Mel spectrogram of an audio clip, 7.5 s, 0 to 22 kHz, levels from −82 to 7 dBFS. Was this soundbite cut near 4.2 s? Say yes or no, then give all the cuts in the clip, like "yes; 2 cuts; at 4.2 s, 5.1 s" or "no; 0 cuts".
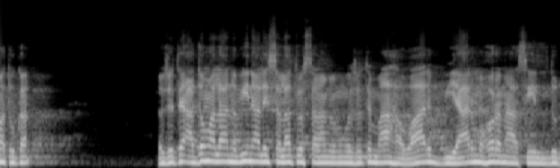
no; 0 cuts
